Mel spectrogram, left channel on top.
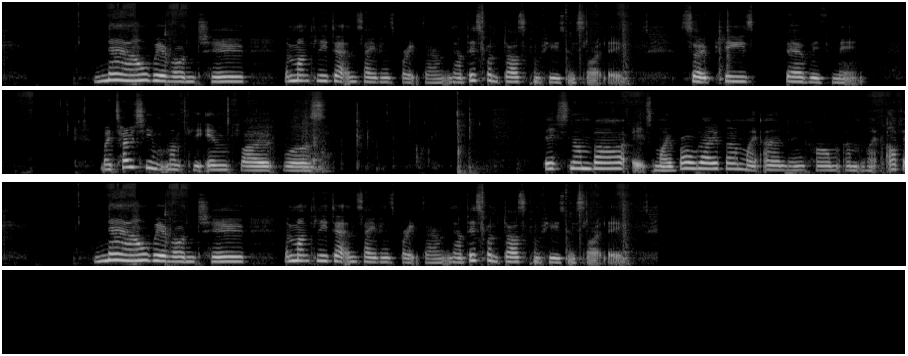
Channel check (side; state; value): right; drops out; at 6.6 s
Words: now we're on to the monthly debt and savings breakdown. Now this one does confuse me slightly, so please bear with me. My total monthly inflow was this number. It's my rollover, my earned income, and my other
